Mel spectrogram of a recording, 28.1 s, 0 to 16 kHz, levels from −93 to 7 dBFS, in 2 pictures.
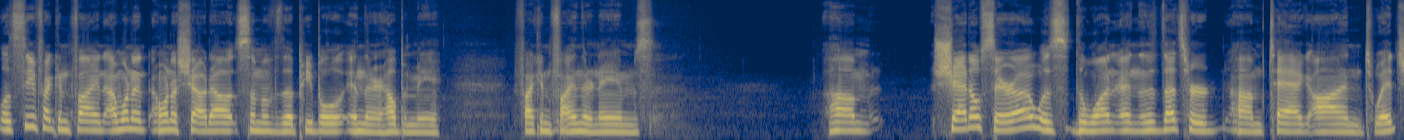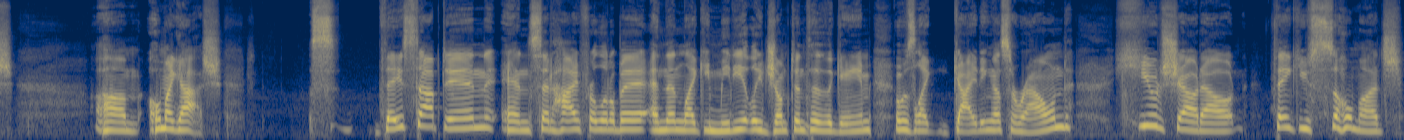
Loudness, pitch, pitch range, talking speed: -19 LUFS, 185 Hz, 170-205 Hz, 165 wpm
